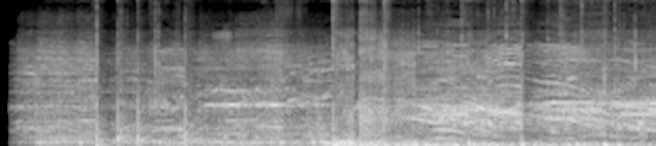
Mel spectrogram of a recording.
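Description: Fireworks going off in a rapid string of sharp bangs. About three seconds in, a heavy, continuous deep rumble of explosions sets in from a ground-level pyrotechnic wall of fire, and crowd voices rise over it.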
